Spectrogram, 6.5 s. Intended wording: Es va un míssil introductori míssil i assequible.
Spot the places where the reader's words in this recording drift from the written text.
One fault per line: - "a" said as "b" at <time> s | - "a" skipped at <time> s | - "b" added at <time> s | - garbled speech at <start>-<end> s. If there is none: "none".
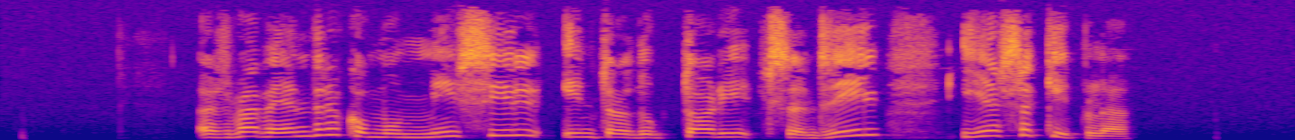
- "vendre com" added at 1.4 s
- "míssil" said as "senzill" at 4.0 s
